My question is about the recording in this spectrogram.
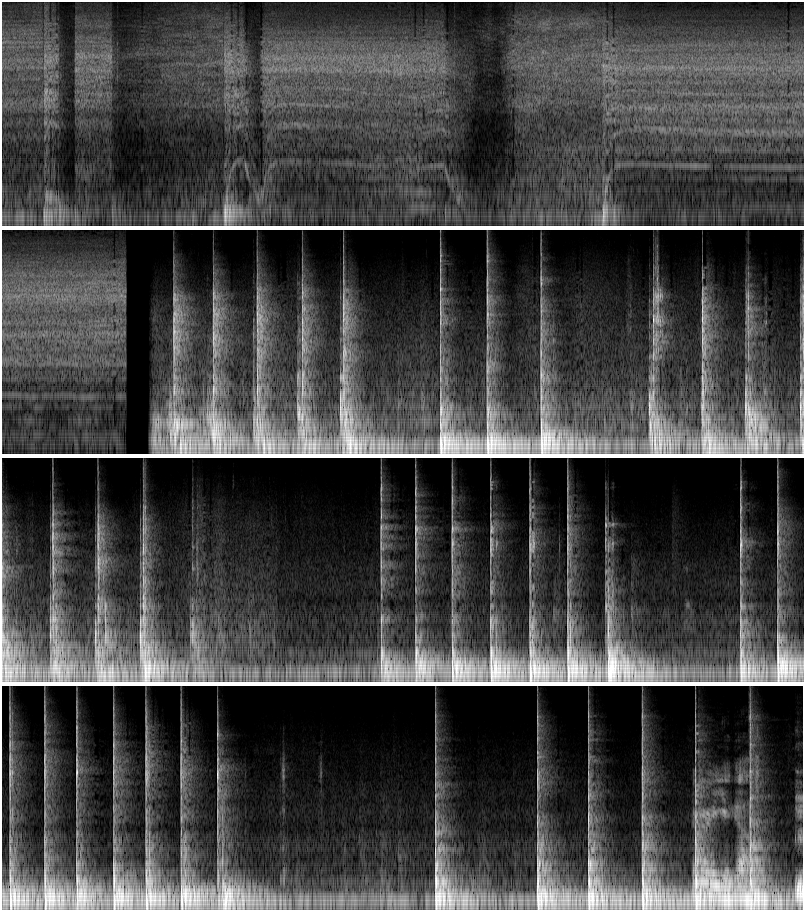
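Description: A steady hiss, like a running air tool, cuts off about nine seconds in. Then a hammer taps in quick runs of sharp strikes, a few a second, with short pauses between the runs.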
